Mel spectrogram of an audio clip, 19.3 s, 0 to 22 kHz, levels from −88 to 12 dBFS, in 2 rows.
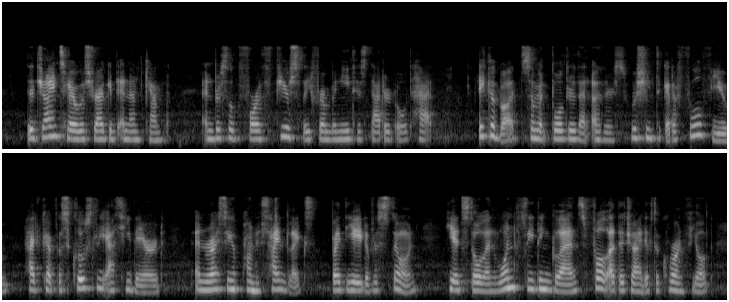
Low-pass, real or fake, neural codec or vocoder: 7.2 kHz; fake; codec, 16 kHz, 4 kbps, FunCodec, trained on Chinese and English, 50 frames a second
